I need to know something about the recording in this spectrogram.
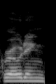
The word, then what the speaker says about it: Groening: a few signed Matt Groening books, and we Grading. Groening. You know, I'm That's why I gonna don't stop pronouncing words. Rhymes with complaining.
